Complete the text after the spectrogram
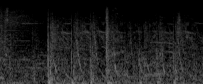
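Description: A grenade explodes with a loud blast.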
